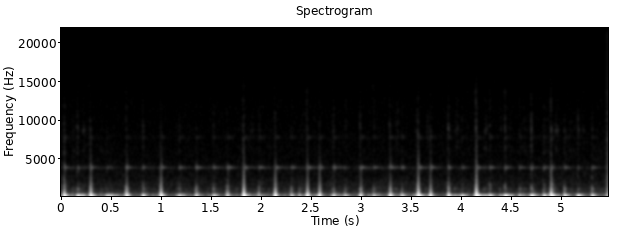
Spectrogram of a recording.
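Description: Fingertips of one hand tap rapidly on the side of a black microphone with a metal mesh grille. The result is a quick, steady stream of short, deep, thumpy knocks that die away almost instantly, with a faint steady high tone underneath.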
